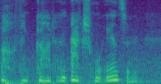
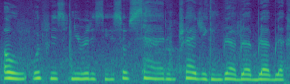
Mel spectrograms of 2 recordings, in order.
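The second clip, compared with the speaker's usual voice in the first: higher, louder mock-whiny voice; mocking other people; 7 semitones higher, 4 dB louder than usual. Librarian mocks students who call the myth too tragic. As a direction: parody the bored complainers. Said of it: "people ignore because".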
